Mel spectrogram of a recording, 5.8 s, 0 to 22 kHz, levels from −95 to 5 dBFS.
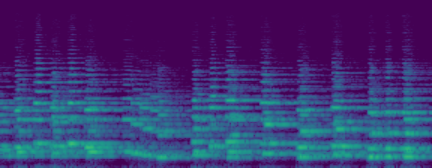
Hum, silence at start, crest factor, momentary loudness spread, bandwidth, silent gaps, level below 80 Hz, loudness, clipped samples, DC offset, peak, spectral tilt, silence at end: none; 0 s; 16 dB; 7 LU; 10 kHz; none; -76 dBFS; -34 LUFS; under 0.1%; under 0.1%; -18 dBFS; -4 dB/octave; 0 s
